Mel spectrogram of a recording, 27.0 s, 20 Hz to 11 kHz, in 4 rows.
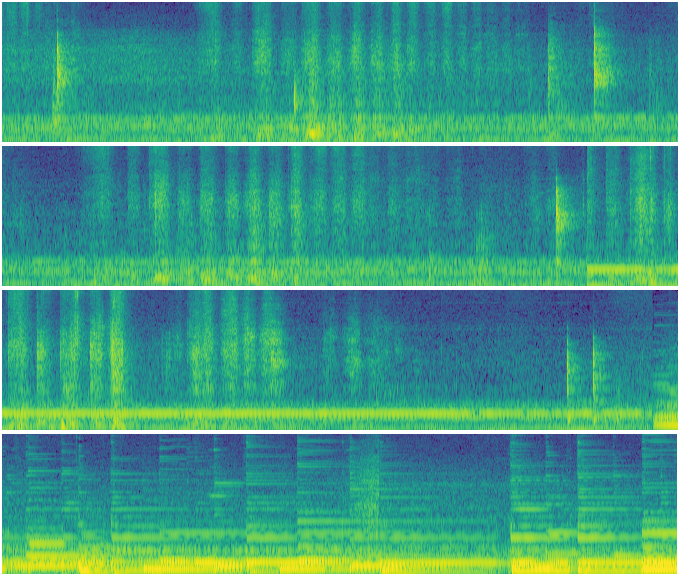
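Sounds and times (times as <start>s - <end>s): soft acoustic guitar music: 20.0s - 27.0s.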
